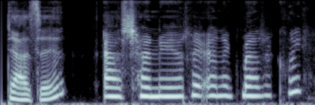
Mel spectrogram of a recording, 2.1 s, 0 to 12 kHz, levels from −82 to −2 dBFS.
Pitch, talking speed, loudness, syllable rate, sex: 290 Hz, 140 wpm, -16 LUFS, 7.5 syllables/s, female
